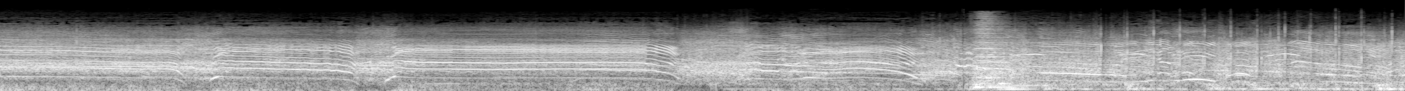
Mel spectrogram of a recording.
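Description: A man's long held screams in a stadium crowd: two sustained yells of about three seconds each, dropping in pitch at the end as his breath runs out, over crowd cheering, followed by shorter shouts and a sudden thump about ten seconds in.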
